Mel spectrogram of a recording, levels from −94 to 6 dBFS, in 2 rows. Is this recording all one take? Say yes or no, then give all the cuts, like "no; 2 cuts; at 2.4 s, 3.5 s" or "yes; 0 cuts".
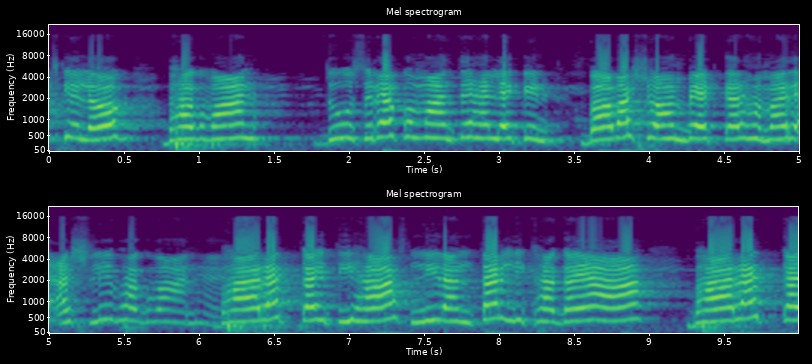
no; 1 cut; at 5.7 s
